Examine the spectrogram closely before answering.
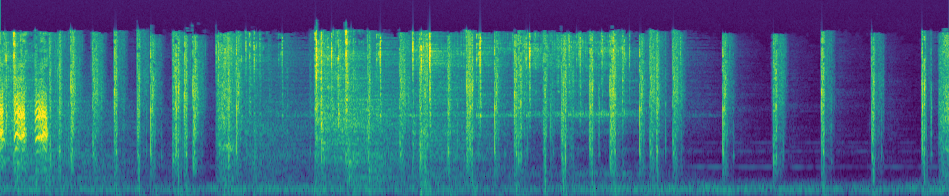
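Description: Goat hooves clatter on a wooden floor.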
